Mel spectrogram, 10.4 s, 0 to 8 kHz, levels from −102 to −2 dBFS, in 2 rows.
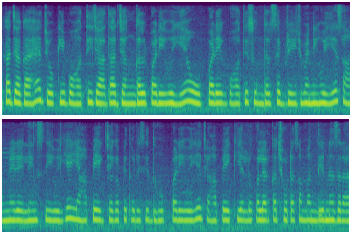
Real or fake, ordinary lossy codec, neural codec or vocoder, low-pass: real; none; none; 7.2 kHz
